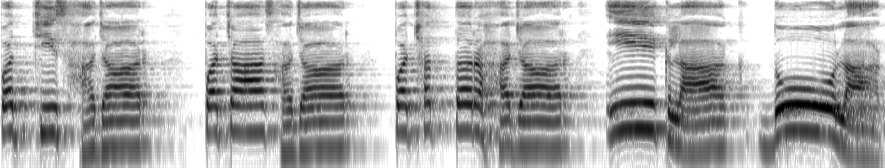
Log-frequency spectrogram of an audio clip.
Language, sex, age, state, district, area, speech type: Hindi, male, 18-30, Madhya Pradesh, Balaghat, rural, spontaneous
